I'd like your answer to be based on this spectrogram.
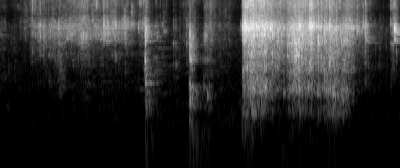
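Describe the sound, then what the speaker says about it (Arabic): Water poured into a bowl of rice while mixing fishing bait dough: splashy, hissing bursts of pouring come in short spurts, then one longer, louder pour, with faint clinks of the container. "ونحط المية بتاعتنا، المية بتاعتنا يا رجالة"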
